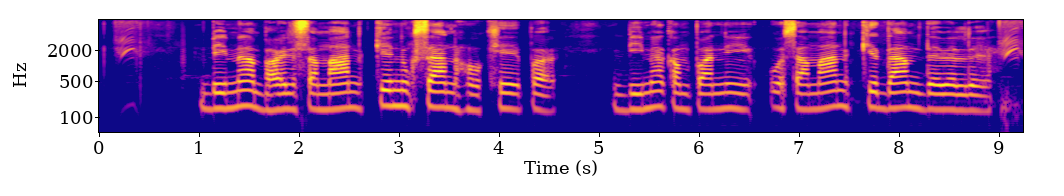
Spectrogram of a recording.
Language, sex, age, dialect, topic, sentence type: Bhojpuri, male, 18-24, Southern / Standard, banking, statement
